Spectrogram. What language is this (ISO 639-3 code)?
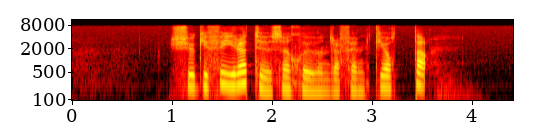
swe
